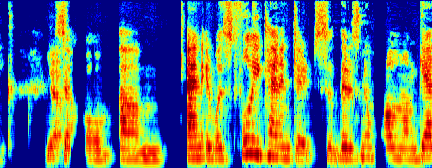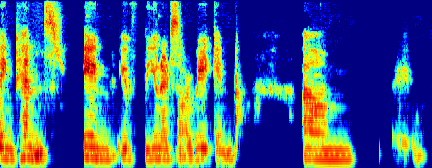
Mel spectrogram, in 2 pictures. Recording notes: via ZOOM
